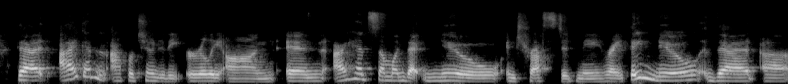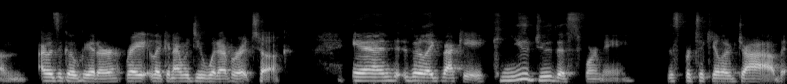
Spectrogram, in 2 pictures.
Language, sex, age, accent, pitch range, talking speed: English, female, 30-49, American, 150-210 Hz, 180 wpm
